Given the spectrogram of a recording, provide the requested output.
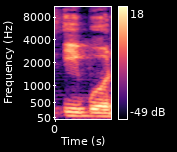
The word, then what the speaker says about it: Igbo: That you understand that it is Igbo, not Igbo. All right. So if you are having problem in pronouncing this letter, the way that it sounds,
